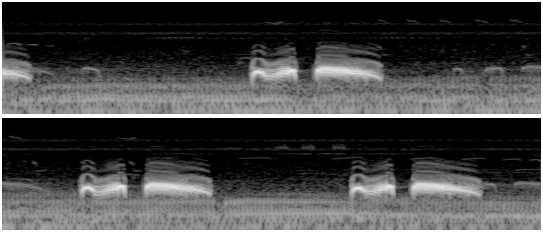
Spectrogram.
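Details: Spotted dove lure call used to coax other birds into calling; three phrases roughly every two and a half seconds, each a rising double note followed by a long downward-sliding coo.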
